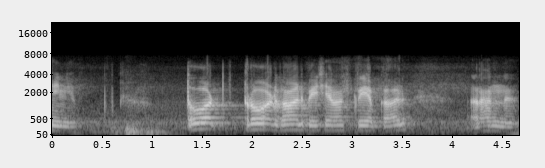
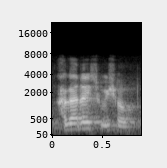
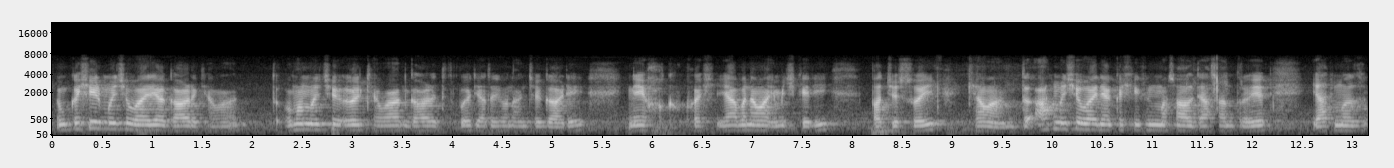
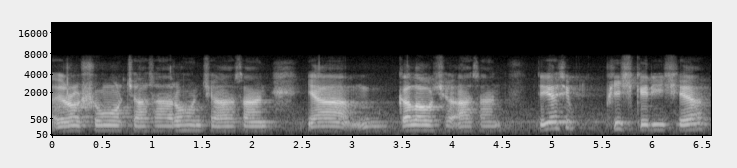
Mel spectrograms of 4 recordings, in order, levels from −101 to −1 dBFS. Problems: background sounds at intervals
